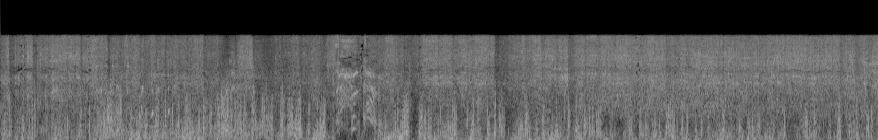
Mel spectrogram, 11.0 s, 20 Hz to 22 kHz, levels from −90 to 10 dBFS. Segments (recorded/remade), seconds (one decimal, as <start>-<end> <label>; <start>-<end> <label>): 0.0-4.9 recorded; 4.9-6.9 remade; 6.9-11.0 recorded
